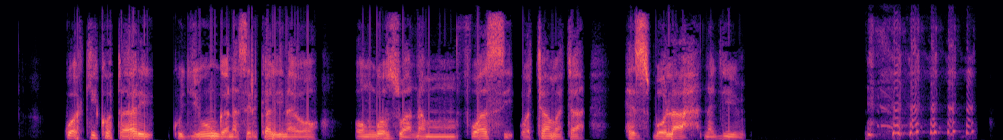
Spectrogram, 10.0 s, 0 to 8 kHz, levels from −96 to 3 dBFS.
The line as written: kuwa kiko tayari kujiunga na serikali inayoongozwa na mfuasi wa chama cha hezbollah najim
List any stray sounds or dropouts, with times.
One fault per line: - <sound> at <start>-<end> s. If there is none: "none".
- laugh at 8.6-9.8 s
